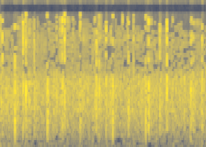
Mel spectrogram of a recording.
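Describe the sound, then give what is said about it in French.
Audience applause at a live music concert: dense, steady clapping from many hands that stays even and unbroken throughout, fairly faint overall. “Il faut les applaudir parce qu'ils viennent d'ici.”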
